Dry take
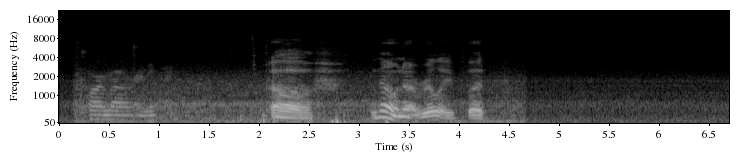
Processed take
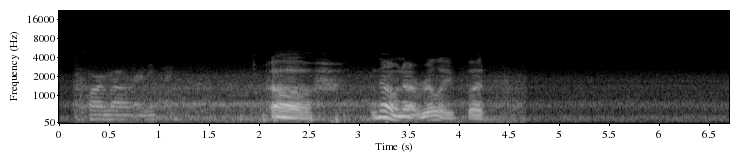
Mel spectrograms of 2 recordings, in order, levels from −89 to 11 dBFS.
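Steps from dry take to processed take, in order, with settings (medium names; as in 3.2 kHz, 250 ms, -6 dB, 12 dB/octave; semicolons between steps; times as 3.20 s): cabinet simulation 120–3400 Hz, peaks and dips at 140 Hz +9 dB, 220 Hz +9 dB, 430 Hz -3 dB, 660 Hz +6 dB, 1.3 kHz +8 dB, 2 kHz +6 dB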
